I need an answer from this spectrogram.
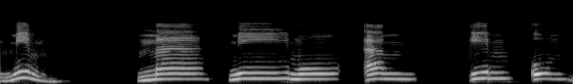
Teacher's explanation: Kemudian huruf mim, ma, mi, mu, am, im, dari 2 bibir. Bukan daripada lidah, bukan daripada teka, yaitu daripada 2 bibir.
